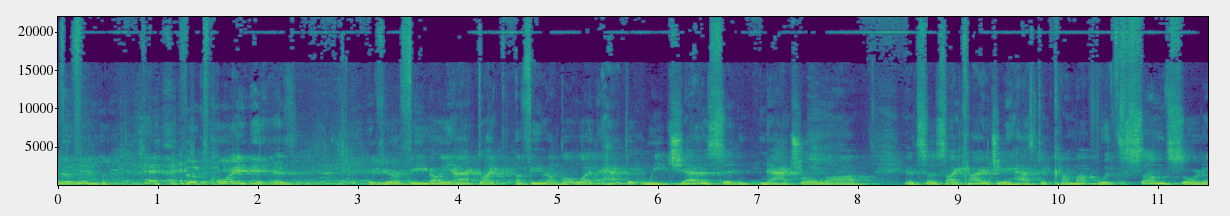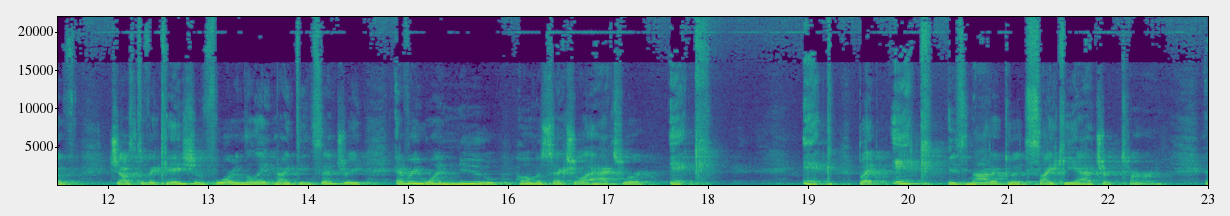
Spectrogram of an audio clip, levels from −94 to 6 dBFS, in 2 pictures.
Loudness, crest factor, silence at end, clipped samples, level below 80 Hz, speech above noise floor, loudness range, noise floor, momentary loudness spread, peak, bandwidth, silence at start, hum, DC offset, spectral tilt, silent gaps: -16 LUFS; 14 dB; 0 s; under 0.1%; -50 dBFS; 26 dB; 4 LU; -41 dBFS; 8 LU; -2 dBFS; over 20 kHz; 0 s; none; under 0.1%; -5 dB/octave; none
